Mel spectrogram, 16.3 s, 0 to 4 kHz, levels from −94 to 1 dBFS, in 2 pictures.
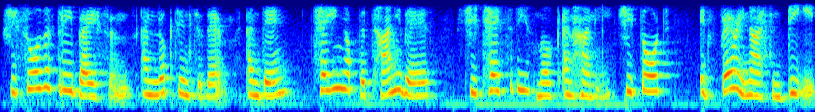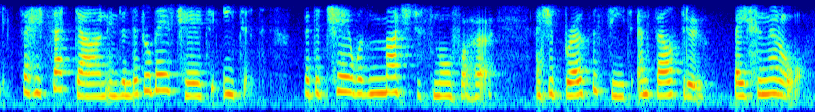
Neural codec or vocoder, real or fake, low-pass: none; real; 3.6 kHz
